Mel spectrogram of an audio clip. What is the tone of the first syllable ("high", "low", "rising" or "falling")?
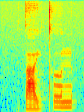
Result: low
